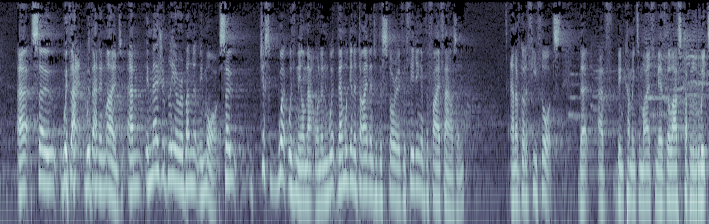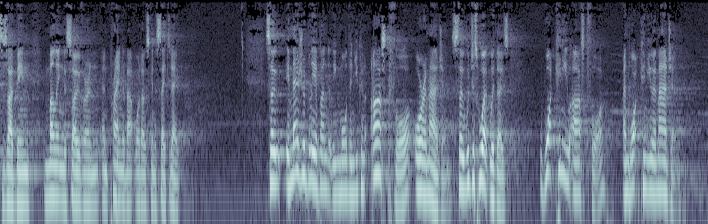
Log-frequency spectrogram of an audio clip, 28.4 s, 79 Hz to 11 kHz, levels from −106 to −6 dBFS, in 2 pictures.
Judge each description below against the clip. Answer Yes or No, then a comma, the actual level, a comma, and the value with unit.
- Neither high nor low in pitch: Yes, medium, 155 Hz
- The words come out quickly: Yes, fast, 215 wpm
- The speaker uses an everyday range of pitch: No, wide, 6.5 semitones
